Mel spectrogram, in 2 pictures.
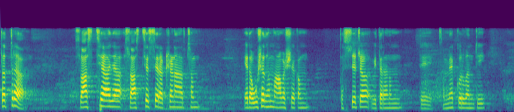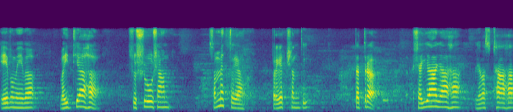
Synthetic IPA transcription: t̪ɐt̪ɾɐ | sʋaːst̪ʰjaːjaːsʋaːst̪ʰjɐsjɐɾɐkʂɐɳaːɾt̪ʰɐm | jɐt̪ɐwʂɐd̪ʱɐmaːʋɐʃjɐkɐm | t̪ɐsjɐt͡ʃɐʋit̪ɐɾɐɳɐmt̪eːsɐmjɐkːuɾʋɐnt̪i | eːʋɐmeːʋɐ | ʋɐjd̪jaːɦɐ | suʂʋuːʂaːm | sɐmjɐtt̪ːɐjaː | pɾɐjɐkʂʰɐnt̪i | t̪ɐt̪ɾɐ | ʃɐjːaːjaːɦɐ̆ʋjɐʋɐst̪ʰaːɦɐ

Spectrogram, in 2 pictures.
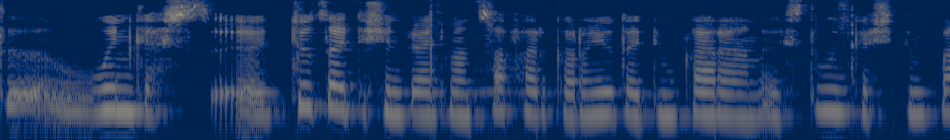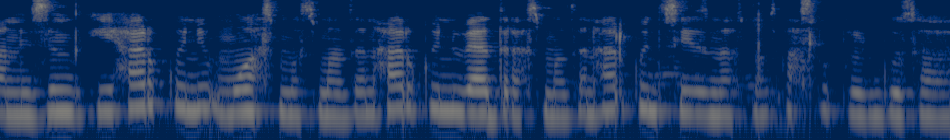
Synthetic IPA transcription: t̪ɨwɨnʲkɐʃt̪ʲut͡saːt̪iʃʰinpʲaːt̪ʲimɐnsɐfʰɐɾkɐɾujut̪aːt̪ʲimkɐɾaːnəsʲt̪ɨwɨnʲkɐʃi̥t̪impɐnzʲind̪ɨɡiːɦɐɾkunʲimuɐsmɐsmɐnzɐnɦɐɾkunʲʋʲɛd̪ɾɐsmɐnzɐnɦɐɾkunʲsiːzɨnɐsmɐnzɐslpəɽʲɡuzaːɾ

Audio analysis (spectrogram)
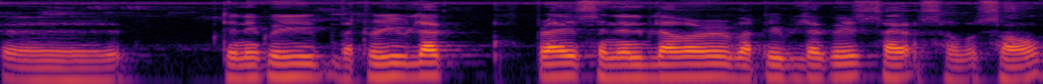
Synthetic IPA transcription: tɛnɛkoibatoɹibilak̚pɹajsɛnɛlbilaɡɔɹbatoɹibilakojsssaʊ̃

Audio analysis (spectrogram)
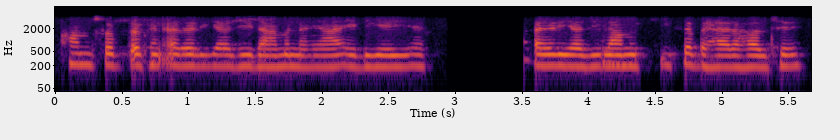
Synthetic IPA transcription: həmsəb̚t̪əkʰənʔə̰ɾəɾijad͡ʒilamenəjaelijeje | əɾəɾijad͡ʒilamekisəbɦɛɾəɦəlt͡ʃʰɛ

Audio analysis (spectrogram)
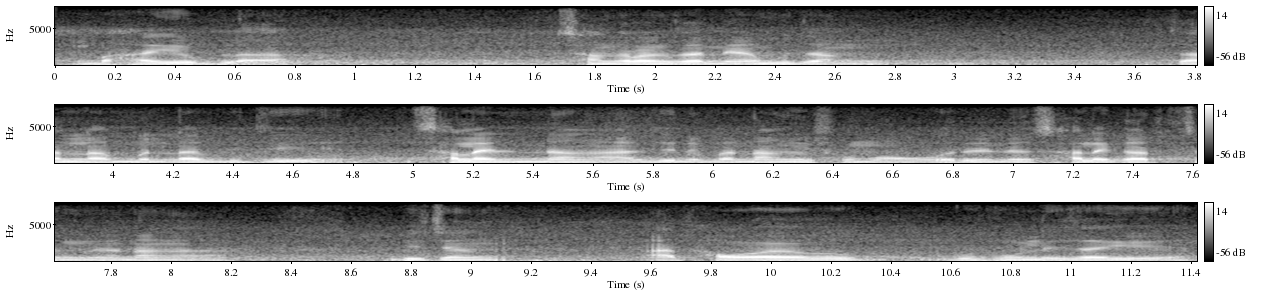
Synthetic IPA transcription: baɦajɯbla | saŋɡɾaŋzanijamɯzaŋ | zanlamɯnlabid͡ʒisalajnɯnaŋazɯnɯbanaŋisɔmawɯ̰ɾɯnɯsalajɡaɾt͡ʃɯŋnɯnaŋa | bizɯŋ | a̰pʰawabɯ | ɡubuŋlezajɯ

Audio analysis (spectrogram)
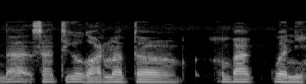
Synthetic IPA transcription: d̪asat̪ʰikoɡʱʌrmat̪ʌ | bãk̚ | pʌni

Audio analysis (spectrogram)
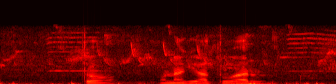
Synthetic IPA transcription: t̪ɔɔnaɡɛat̪uaɾ

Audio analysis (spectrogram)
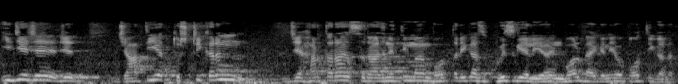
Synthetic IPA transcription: id͡ʒed͡ʒed͡ʒe | d͡ʒaːt̪iːət̪ʊsʈikəɾənd͡ʒeɦɐɾt̪əɾəsɾaːd͡ʒniːt̪imẽbɐɦʊt̪ːəɾiːkaseɡʱʊsɡeːliɦɛɪnbɔːlbʱɛːɡeːliɛʋobɐɦʊt̪ɦiɣɐlət̪

